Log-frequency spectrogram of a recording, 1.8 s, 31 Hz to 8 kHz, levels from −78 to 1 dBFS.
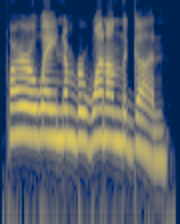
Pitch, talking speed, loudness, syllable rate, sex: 240 Hz, 235 wpm, -15 LUFS, 5.8 syllables/s, female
